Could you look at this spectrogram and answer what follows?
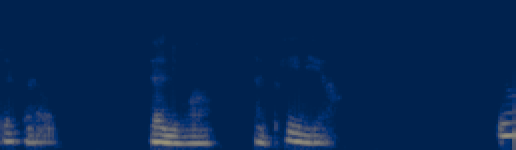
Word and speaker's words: Peniel: So Jacob named the place, how do you pronounce this, Rabbi? Peniel? Peniel, meaning I have seen a divine being face to face, yet my life has been preserved.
